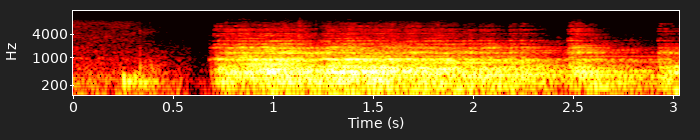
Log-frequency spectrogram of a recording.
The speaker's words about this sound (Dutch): Ik hoorde gekraak.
